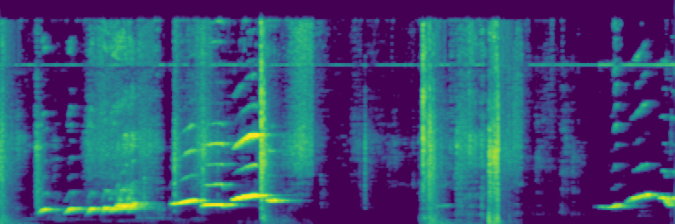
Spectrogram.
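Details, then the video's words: Captive-bred white-rumped shama singing: a run of clear whistled notes stepping upward in pitch, then higher slurred whistles, a pause broken by loud knocking or clattering thuds, and a final rising whistled phrase. "muray batu suara mantap"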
